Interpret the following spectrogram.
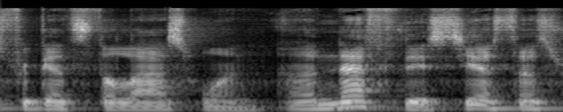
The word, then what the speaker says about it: Nephthys: more everyone always forgets the last one uh nephthys yes that's right nissarin kamal there it is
